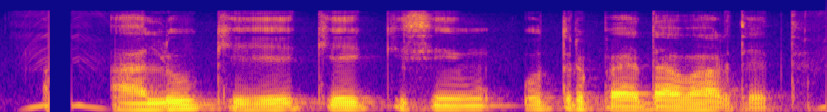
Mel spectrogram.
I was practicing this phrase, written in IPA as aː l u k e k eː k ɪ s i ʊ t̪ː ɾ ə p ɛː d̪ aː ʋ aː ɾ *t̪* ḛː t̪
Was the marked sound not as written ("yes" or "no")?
yes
